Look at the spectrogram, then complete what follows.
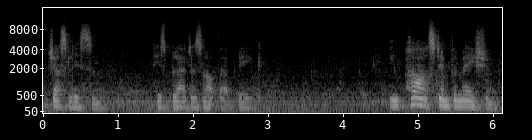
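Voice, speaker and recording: A woman's voice: deep voice, takes it slowly, background noise. An actress playing a stern female investigator who presses a suspect with threats. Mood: pressing. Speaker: security officer questioning a suspect. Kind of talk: 1980s TV drama acting.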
